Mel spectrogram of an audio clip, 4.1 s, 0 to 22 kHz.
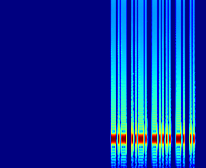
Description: Morse code, heard as a keyed tone, about 36 wpm, 700 Hz. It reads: KF6NI
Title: USA Call Signs - 5 Characters - Repeated 3x - 35wpm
